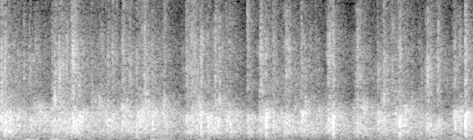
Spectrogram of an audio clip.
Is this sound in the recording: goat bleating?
no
